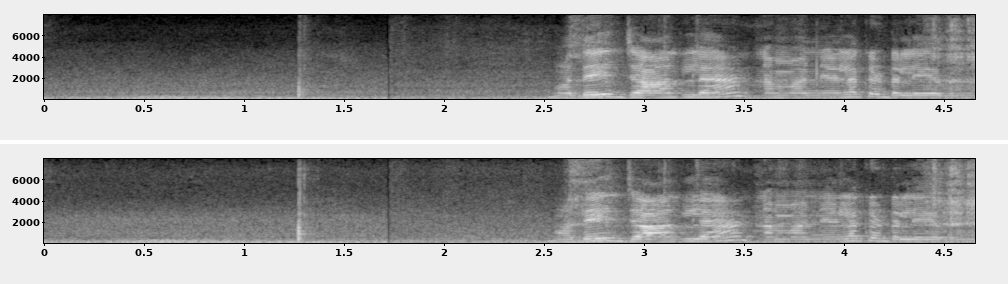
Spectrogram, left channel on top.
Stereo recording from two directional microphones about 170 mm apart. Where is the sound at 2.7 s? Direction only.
30° left (ahead or behind).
